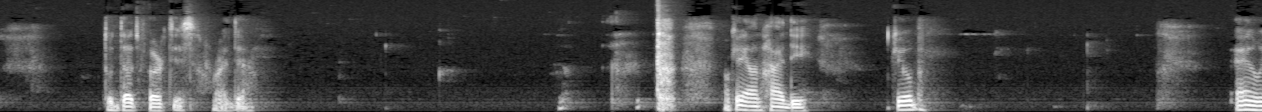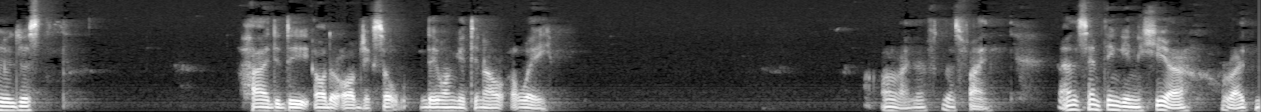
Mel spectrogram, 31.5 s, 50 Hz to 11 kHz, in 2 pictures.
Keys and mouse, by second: 0.1 click, 1.0 click, 1.7 g, 3.5 click, 5.4-6.7 drag, 6.7 alt+h, 7.3 click, 11.3 l, 12.3 l, 14.6-15.9 middle drag, 17.3 h, 26.9-27.9 middle drag, 27.9 g, 30.6 middle click.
